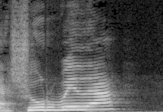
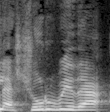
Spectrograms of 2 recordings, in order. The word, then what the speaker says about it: Ayurveda: Ellos la Y la pronuncian como sería Ayurveda, no Ayu, como hacemos nosotros, que hacemos el Sh, sino sí, que Yu, como Ayurveda.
